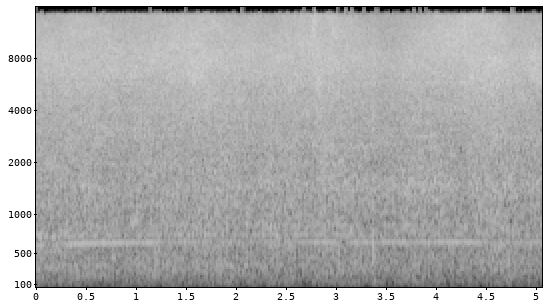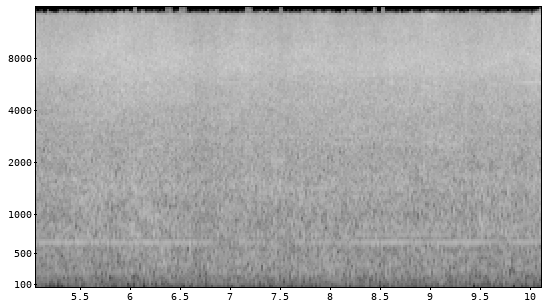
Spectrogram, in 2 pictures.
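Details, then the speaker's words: Samsung vacuum cleaner after disassembly, dust cleaning and filters refitted, following an earlier knock or pop in use: smooth, steady high-pitched airflow rush with no grinding or pulsing; pulls perfectly and runs quieter than before. "tất cả mọi thứ, máy hút bụi kéo hoàn hảo. Nó thậm chí còn bắt đầu hoạt động êm hơn, nhưng với động cơ mới thì sao."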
